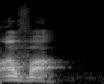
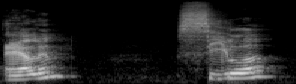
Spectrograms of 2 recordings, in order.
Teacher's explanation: Então, Ellen, sila, de novo, outra palavra de duas sílabas, que é paroxítona, ou seja, acentuada na primeira sílaba da palavra e não na última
